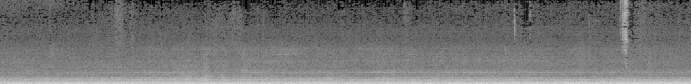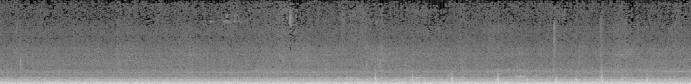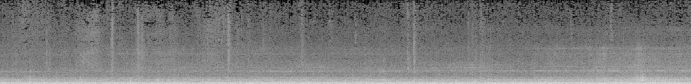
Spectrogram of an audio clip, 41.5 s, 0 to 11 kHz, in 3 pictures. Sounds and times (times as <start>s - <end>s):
Train: 0.0s - 41.4s.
